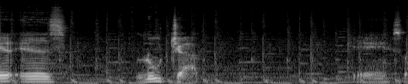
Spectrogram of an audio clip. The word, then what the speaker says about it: lucha: and the way you're gonna say it is Lucha okay so like I said in English it'd be like wrestle or struggle or fight in Spanish it's gonna be Lucha if you've ever seen the movie Nacho Libre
